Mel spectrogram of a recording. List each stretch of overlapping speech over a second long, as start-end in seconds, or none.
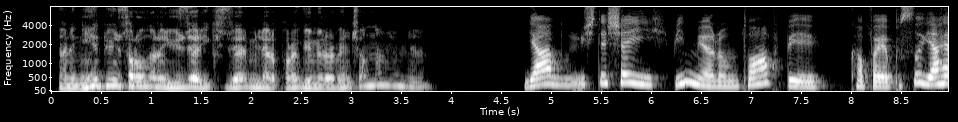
none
